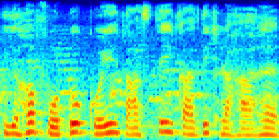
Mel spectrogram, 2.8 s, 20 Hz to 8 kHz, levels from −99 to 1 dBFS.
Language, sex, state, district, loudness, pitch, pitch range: Hindi, male, Bihar, Katihar, -17 LUFS, 160 Hz, 145-190 Hz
